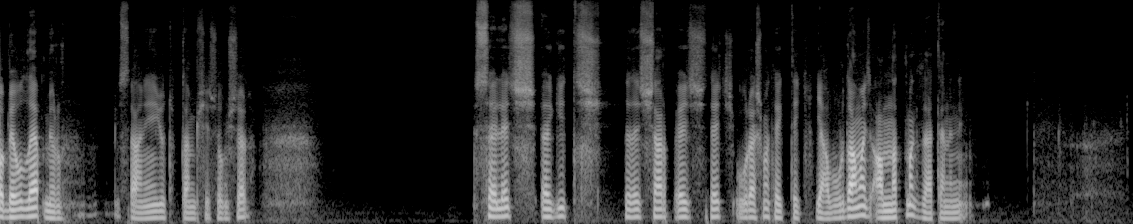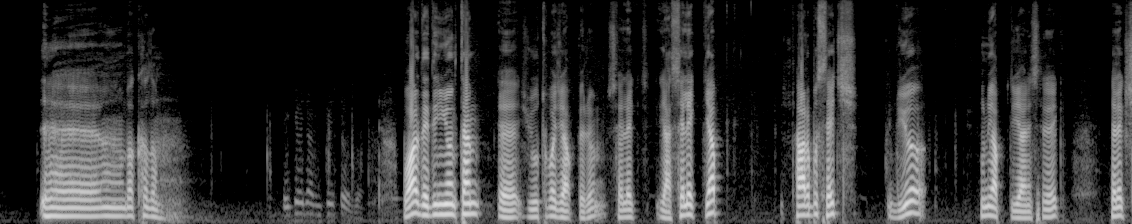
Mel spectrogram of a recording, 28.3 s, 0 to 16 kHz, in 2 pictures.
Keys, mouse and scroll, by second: 10.4 scroll down 2, 10.6 middle click, 11.0 Tab, 11.2 middle click, 11.7 scroll up 3, 11.9 middle click, 12.6 scroll down 2, 13.3 click, 13.5 scroll up 3, 14.0 /, 14.6 Tab, 14.7-16.0 middle drag, 16.0 scroll up 2, 23.2 /, 23.6 scroll down 5, 23.8 a, 25.2 Tab, 25.4 a, 25.7 Tab, 25.9 a.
